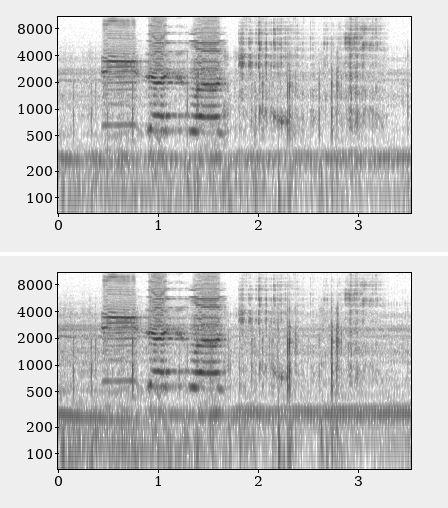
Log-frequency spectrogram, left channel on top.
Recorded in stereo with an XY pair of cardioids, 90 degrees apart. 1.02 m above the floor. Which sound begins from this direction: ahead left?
Chewing, at 1.8 s.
